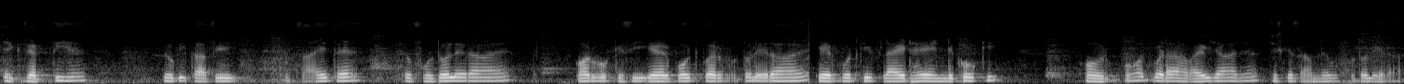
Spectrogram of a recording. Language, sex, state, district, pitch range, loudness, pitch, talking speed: Hindi, male, Uttar Pradesh, Budaun, 145-160 Hz, -18 LUFS, 150 Hz, 175 wpm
